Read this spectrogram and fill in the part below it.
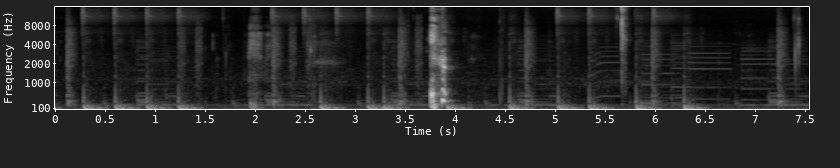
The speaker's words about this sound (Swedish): Jobbigt att jag hostar där.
